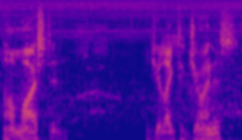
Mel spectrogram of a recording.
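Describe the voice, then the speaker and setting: An actor playing a weathered, sardonic older American gunslinger in a western video game, with a gravelly, theatrical, wry drawl. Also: male voice, lowish voice, moderate pace, fairly bright tone, a little hiss or hum. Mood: wry, merry. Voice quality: gravelly, creaky. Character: weathered aging gunslinger, sardonic, courtly, boastful yet calming.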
